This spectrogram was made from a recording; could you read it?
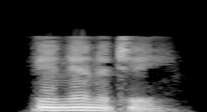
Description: Inanity \In*an"i*ty\, n.; pl.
